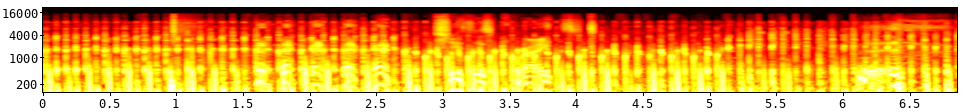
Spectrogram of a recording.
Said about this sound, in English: It's a helicopter.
